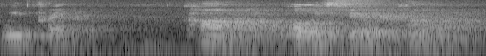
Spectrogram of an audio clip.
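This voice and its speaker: A woman's voice: fairly low pitch, fairly even intonation, slow, background noise. Woman leading prayer in cathedral echo. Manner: solemn chanted cadence with repeated refrains. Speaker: prayer leader at a church service. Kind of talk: recited liturgical prayer. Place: large church. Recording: cavernous church reverb from a distant mic.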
